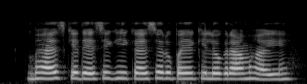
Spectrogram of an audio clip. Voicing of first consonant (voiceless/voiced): voiced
